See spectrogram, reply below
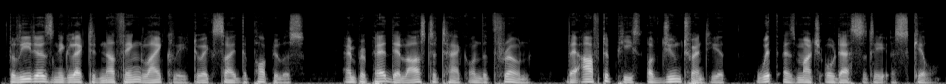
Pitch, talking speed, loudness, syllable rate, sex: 100 Hz, 180 wpm, -20 LUFS, 6.2 syllables/s, male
